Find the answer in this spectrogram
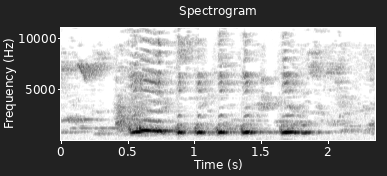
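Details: Zebra dove of the Bangkok type with a 'kung'-style song, used as a model for young birds: one rapid phrase of six rhythmic, mellow cooing notes, the first stretched and slightly rising, the rest clipped and even.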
